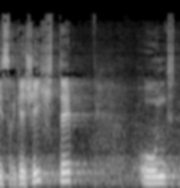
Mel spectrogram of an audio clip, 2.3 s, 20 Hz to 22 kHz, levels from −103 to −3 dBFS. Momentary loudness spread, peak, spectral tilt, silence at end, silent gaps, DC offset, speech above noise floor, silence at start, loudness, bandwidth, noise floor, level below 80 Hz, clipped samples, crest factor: 14 LU; -6 dBFS; -4 dB/octave; 0 s; none; under 0.1%; 26 dB; 0 s; -23 LUFS; 16 kHz; -49 dBFS; -68 dBFS; under 0.1%; 18 dB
